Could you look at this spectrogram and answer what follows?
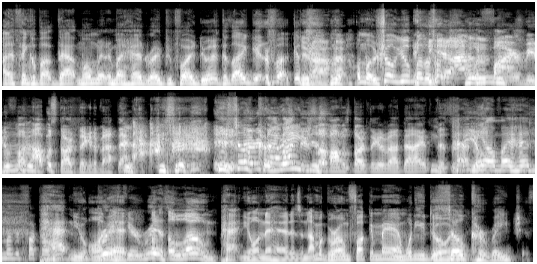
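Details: Adult man speaking; typical speech.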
